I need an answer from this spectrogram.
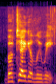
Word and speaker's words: Bottega Louie: It's pronounced It's spelled with a T. Bottega. Bottega Louie, sorry.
